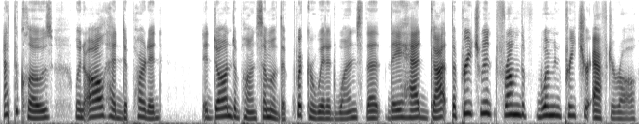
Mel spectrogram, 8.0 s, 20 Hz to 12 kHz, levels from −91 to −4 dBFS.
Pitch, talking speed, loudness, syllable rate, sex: 210 Hz, 210 wpm, -20 LUFS, 5.5 syllables/s, female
